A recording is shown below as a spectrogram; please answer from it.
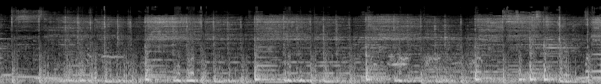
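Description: Thai ramwong dance music played by a live band, with drums keeping a steady beat under pitched instruments playing the tune.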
